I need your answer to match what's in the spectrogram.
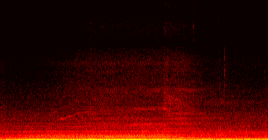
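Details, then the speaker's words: Subaru daily driver with an abnormal noise under boost, cause not found after fitting Perrin parts: turbos spool, then a loud rushing hair-dryer-like whoosh as the bypass valve opens, with some rev hang; turbo whoosh under boost. "You can hear the turbos spool. And then as soon as the bypass valve opens up, kind of sounds like a hair dryer going off."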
